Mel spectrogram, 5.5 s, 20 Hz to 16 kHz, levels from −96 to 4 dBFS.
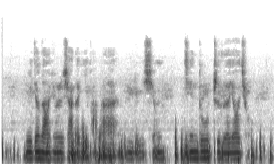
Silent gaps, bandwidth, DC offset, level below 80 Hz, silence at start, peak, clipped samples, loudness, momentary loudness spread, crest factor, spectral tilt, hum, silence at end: none; 7.2 kHz; under 0.1%; -38 dBFS; 0.05 s; -2 dBFS; under 0.1%; -21 LUFS; 8 LU; 18 dB; -8 dB/octave; none; 0.05 s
